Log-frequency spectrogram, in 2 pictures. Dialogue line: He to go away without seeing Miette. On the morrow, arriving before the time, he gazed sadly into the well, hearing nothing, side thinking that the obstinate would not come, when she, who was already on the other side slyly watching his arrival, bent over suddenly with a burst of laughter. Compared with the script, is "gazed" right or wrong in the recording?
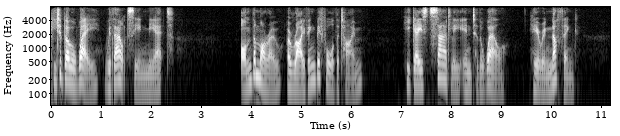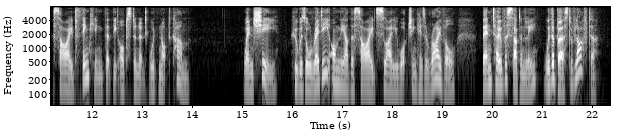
right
